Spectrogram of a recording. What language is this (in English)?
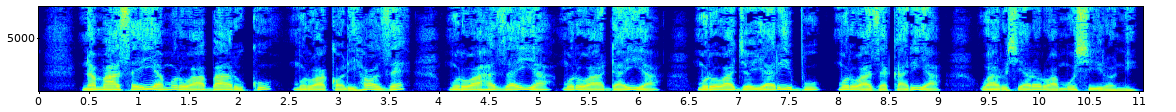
Kikuyu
